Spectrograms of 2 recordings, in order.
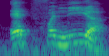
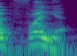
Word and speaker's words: epifania: Essa palavra, no original grego, está epifania ou epifânia. Isso vai depender da maneira que você se expressar e pronunciar.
